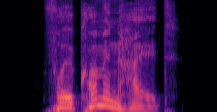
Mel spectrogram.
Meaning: perfection, completeness
- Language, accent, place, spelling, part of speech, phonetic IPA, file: German, Germany, Berlin, Vollkommenheit, noun, [ˈfɔlkɔmənhaɪ̯t], De-Vollkommenheit.ogg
